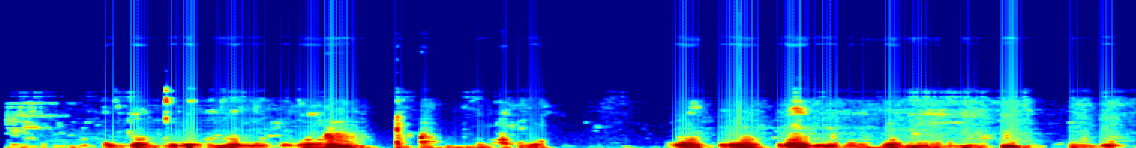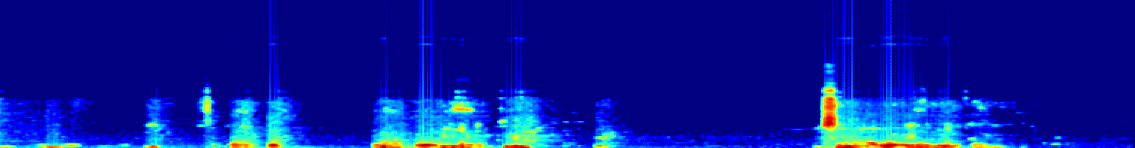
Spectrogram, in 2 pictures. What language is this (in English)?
Somali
